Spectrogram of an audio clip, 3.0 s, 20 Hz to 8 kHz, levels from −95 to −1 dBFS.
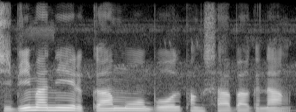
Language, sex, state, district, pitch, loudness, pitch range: Garo, male, Meghalaya, West Garo Hills, 135 Hz, -18 LUFS, 125-155 Hz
